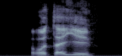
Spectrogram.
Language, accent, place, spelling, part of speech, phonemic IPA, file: French, France, Lyon, retailler, verb, /ʁə.ta.je/, LL-Q150 (fra)-retailler.wav
- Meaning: to recut (to cut again)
